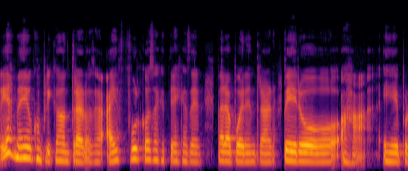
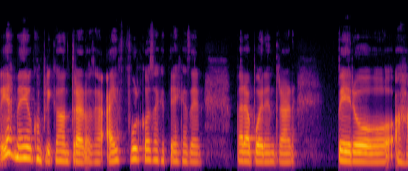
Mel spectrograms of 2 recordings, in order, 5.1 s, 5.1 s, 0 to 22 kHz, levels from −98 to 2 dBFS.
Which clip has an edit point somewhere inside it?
first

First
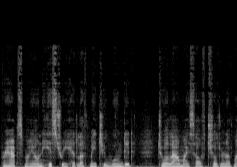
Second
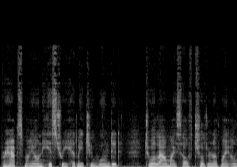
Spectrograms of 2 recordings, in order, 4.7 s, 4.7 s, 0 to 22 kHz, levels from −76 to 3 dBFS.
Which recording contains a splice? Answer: second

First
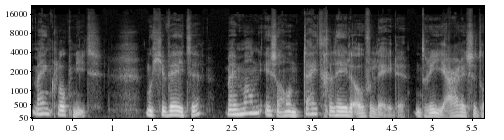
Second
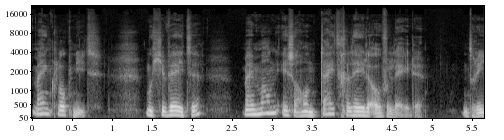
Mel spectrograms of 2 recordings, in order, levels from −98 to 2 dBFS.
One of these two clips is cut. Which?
first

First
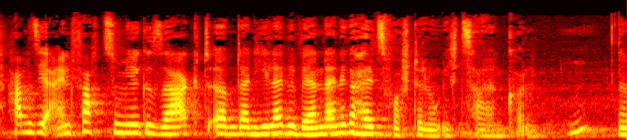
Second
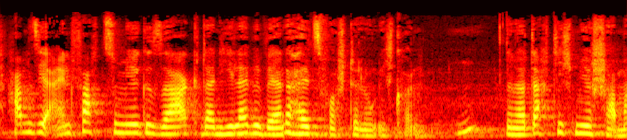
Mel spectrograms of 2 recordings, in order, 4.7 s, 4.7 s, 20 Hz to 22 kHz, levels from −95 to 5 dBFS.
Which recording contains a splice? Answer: second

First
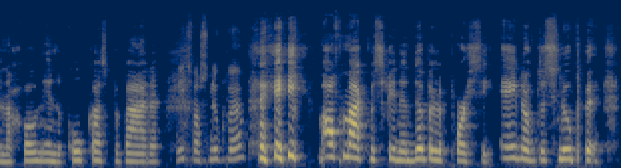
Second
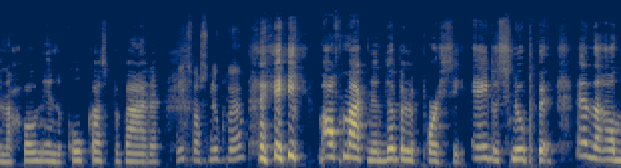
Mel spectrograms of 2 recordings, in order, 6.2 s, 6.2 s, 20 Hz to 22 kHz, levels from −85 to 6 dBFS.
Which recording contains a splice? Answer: second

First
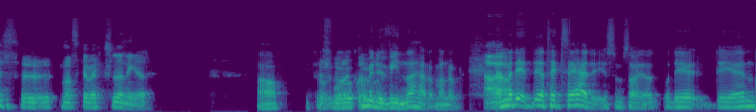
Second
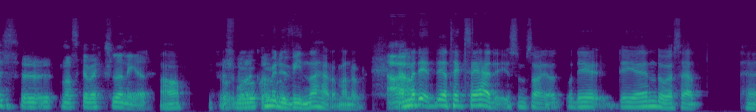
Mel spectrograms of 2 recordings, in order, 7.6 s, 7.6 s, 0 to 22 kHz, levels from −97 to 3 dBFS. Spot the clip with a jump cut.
second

